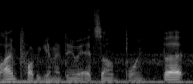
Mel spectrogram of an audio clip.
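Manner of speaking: ordinary talk, nothing marked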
